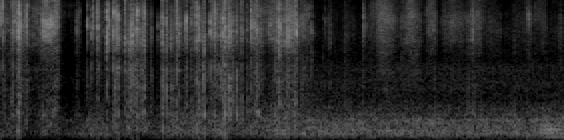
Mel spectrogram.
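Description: Foil trading-card pack crinkling and tearing as it is ripped open, loudest for about the first two seconds, then softer rustling and sliding as the cards are handled.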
